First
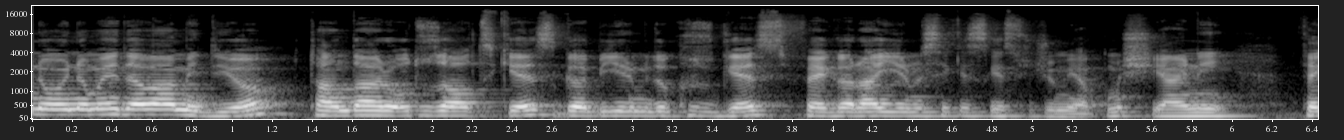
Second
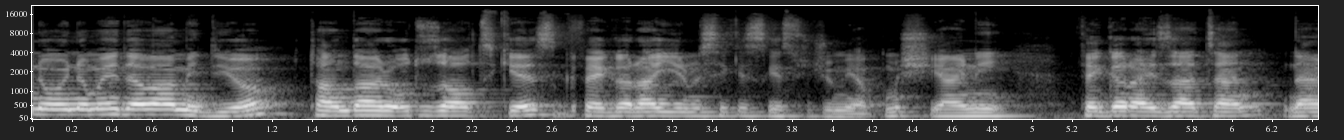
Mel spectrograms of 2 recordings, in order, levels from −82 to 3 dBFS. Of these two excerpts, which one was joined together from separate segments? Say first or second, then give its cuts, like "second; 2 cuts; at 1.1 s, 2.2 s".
second; 1 cut; at 2.7 s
